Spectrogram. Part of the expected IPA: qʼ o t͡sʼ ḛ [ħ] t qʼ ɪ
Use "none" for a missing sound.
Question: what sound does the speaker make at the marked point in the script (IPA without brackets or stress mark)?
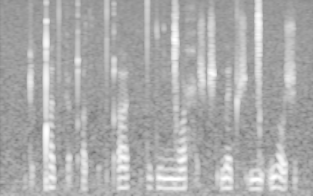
none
